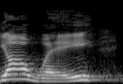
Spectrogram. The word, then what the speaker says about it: Yahweh: All right, so here we have Yahweh is the way this is generally pronounced.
